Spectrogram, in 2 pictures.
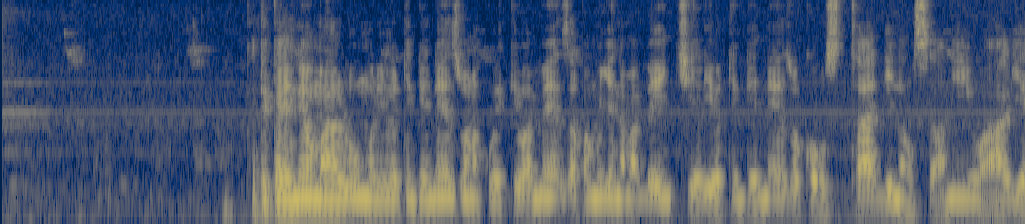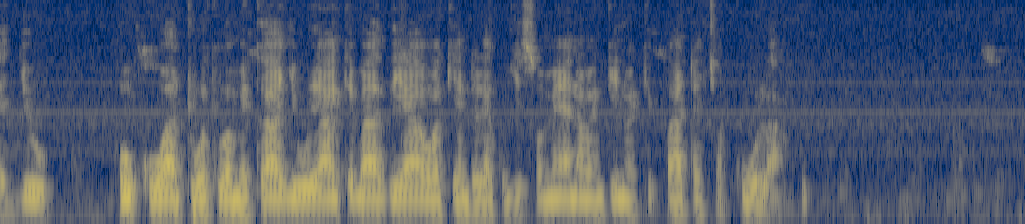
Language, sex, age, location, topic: Swahili, male, 18-24, Dar es Salaam, education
